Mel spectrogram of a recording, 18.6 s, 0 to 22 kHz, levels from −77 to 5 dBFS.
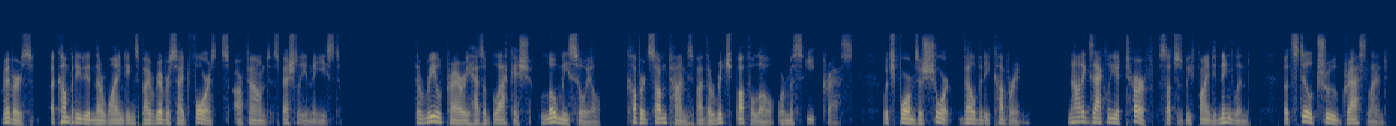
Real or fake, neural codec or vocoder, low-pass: fake; codec, 16 kHz, 0.8 kbps, ZipCodec; 7.2 kHz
